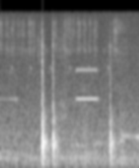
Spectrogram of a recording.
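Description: A few sharp taps and clicks of a pen on the glass screen of an interactive display as a word is handwritten. A short, faint high tone sounds briefly about midway.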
